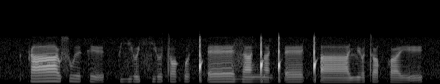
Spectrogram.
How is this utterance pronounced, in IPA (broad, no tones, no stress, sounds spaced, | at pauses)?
k aː sʷ ɪː k ɪ | zʲ o sʲ o t ɔ k͡p ʊ ǃʼ ɛː z a ŋ͡ǃ a ǃʼ ɛː ǃʼ aː lʲ ɔ t u qʷ ɪː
